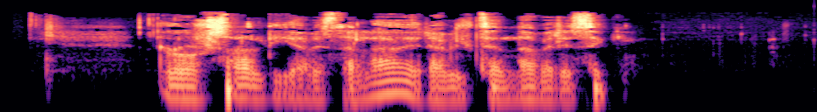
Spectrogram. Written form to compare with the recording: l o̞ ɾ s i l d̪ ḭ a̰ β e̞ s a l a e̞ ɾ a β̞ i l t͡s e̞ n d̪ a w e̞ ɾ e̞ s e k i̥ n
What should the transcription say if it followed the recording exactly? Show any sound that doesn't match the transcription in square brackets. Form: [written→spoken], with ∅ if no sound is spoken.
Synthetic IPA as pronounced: l o̞ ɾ s [i→a] l d̪ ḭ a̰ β e̞ s a l a e̞ ɾ a β̞ i l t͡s e̞ n d̪ a [w→β] e̞ ɾ e̞ s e k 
